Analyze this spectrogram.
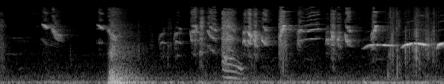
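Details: White-rumped shama, fighting and provoked into emotional, nonstop singing: scattered high chirps and slurred notes, a loud dull thump near the start, then a thin rising whistle at the end.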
